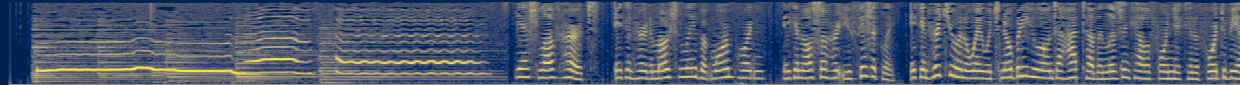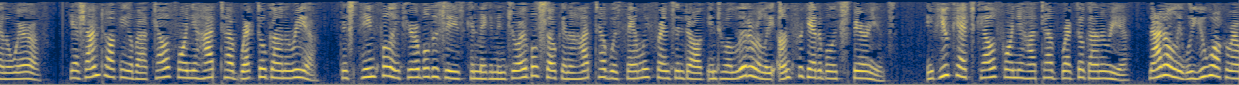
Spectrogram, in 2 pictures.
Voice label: Commercials hottub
